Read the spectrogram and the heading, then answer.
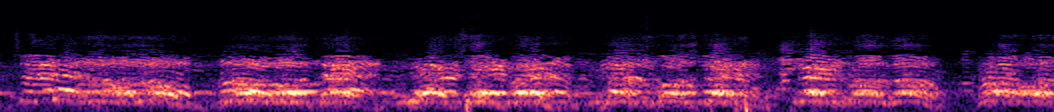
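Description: A large crowd chants loudly in unison at a march, shouting rhythmic phrases about a second long with brief gaps between them, the massed voices steady and forceful throughout.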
